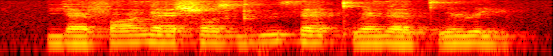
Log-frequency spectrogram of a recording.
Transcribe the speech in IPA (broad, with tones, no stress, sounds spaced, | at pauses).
j æ˨ f ɑ˧˥ ð æ˧˥ ɬ ɔ˨ z ɖʱ ʉ˧˥ θ æ˧˥ kʷʼ æ˧˥ ð æ˨ o̯ kʷʼ i˧˥ e̯ ɭ i˨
